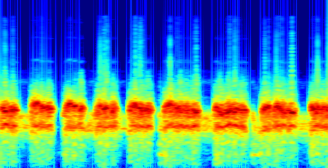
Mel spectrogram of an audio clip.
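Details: Loud white-breasted waterhen calls from a night trapping lure: long, harsh, braying notes run together in blaring bursts, each broken by a brief drop before resuming.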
